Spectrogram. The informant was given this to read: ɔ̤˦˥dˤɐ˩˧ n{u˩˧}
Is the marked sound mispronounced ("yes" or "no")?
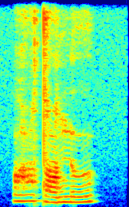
no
